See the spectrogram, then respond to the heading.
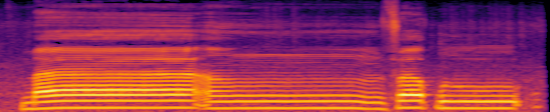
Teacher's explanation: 2 سے 3 الف کے برابر، یہ اس کو لمبا کریں گے کیونکہ چھوٹی مد ہے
